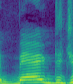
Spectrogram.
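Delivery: बैज said as written, "bed-juh"; spelling pronunciation demo. Shown as a demonstration. Teacher showing the spelling trap, mispronounced. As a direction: sound the d before j in बैज. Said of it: "लिखा हुआ है ऐसा नहीं".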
